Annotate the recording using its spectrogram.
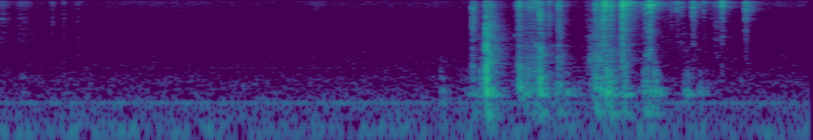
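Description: A quick flurry of sharp clicks and taps about halfway in, lasting about a second and a half, from hands handling things right next to the phone's microphone.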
